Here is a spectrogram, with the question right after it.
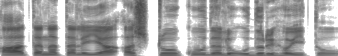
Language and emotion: Kannada, neutral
